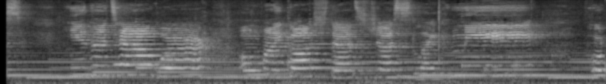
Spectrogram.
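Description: A girl singing a slow solo over an instrumental accompaniment of held chords, her voice wavering on the long notes.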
